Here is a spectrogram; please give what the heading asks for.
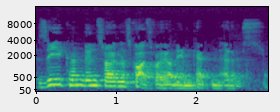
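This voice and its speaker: A man's voice: mid-range voice, sing-song, brisk, a little mellow, close to an everyday voice. Official army judge guy acting, formal, lots of room echo, muffled radio drama audio. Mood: formal, stern. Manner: formal, procedural, authoritative. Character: official presiding military judge of a court-martial. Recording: echoey, noisy, muffled old radio recording.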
